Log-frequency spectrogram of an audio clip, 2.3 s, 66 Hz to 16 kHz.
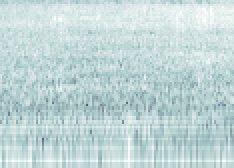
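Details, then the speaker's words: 1996 Integra with a swapped engine and automatic, bought for $500 as a non-runner and now running: a low, even, quiet idle with no knocks, ticks or misses; normal healthy idle. "That's how you save an Integra. Y'all hear that? God damn, that's quiet."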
